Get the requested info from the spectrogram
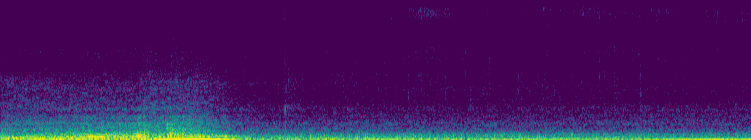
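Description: Street traffic: a motor vehicle's engine running with a steady low hum, louder and swelling for the first couple of seconds, then settling to an even drone.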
